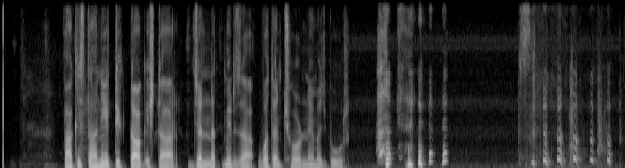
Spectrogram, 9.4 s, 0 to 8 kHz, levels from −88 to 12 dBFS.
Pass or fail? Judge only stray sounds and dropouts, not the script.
fail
